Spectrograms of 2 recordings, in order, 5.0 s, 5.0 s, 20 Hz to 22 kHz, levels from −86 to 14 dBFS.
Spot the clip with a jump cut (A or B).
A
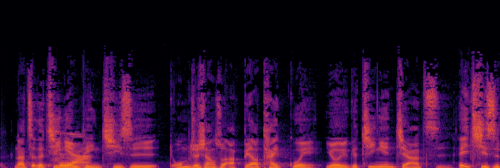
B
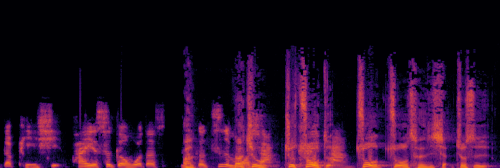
B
